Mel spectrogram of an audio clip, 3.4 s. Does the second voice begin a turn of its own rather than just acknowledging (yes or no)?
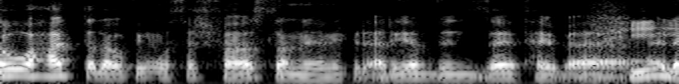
yes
